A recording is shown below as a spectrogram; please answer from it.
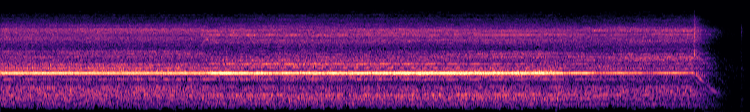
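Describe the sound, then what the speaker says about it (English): A handheld embossing heat tool blows hot air in a steady, loud whoosh with a thin whine for about nine seconds, then cuts off abruptly near the end. "I am going to keep my heat tool out"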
